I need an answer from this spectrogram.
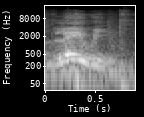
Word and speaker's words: Lavry: So Lavry would actually be pronounced Lewy.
